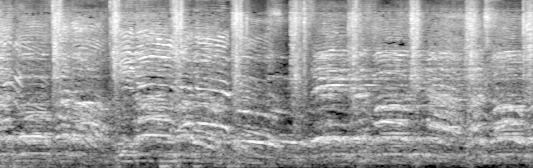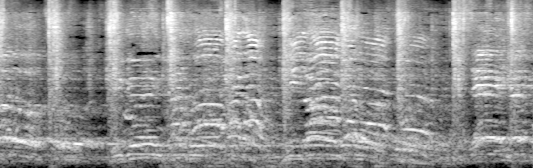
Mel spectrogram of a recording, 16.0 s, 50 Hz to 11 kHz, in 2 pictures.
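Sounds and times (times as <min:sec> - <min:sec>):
hands beating chests and clapping: 0:00.0 - 0:16.0
men chanting a lament: 0:00.0 - 0:16.0.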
